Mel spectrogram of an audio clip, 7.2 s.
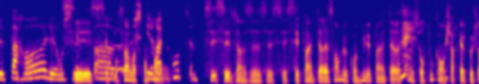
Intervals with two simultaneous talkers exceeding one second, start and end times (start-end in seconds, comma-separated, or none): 0.9-2.6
